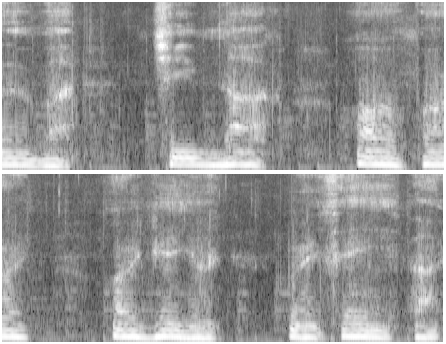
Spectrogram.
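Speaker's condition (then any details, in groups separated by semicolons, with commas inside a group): Parkinson's disease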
